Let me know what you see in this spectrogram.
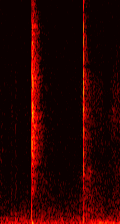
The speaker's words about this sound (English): Now, what I'm doing right now is pulling the cork out. There. And now, we take the cork. Take the cork off the corkscrew.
